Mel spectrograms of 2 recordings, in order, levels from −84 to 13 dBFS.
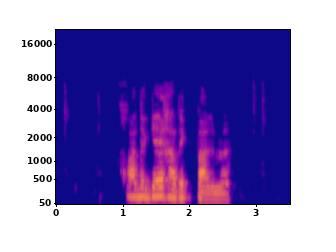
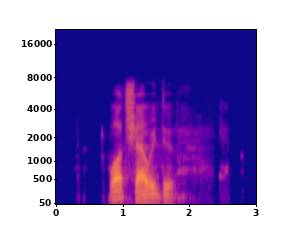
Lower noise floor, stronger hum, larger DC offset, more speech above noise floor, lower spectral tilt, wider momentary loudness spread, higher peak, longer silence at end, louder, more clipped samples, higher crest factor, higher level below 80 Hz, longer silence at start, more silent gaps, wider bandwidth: first, -71 dBFS vs -63 dBFS; neither; neither; first, 49 dB vs 45 dB; first, -8.5 dB/octave vs -4.5 dB/octave; about the same, 14 LU vs 12 LU; about the same, -6 dBFS vs -4 dBFS; second, 0.9 s vs 1.05 s; second, -22 LUFS vs -19 LUFS; neither; about the same, 18 dB vs 20 dB; second, -68 dBFS vs -60 dBFS; first, 1 s vs 0.8 s; neither; about the same, 7.2 kHz vs 7.8 kHz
